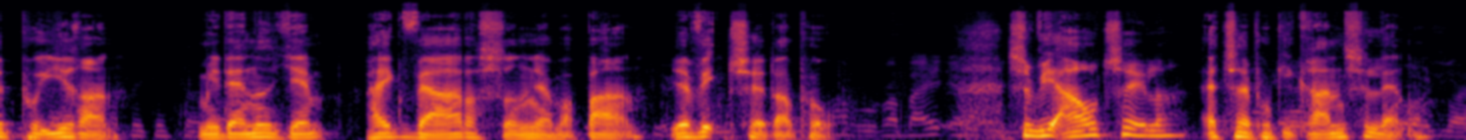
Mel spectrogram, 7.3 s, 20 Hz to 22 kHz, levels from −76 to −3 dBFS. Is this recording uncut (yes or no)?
no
